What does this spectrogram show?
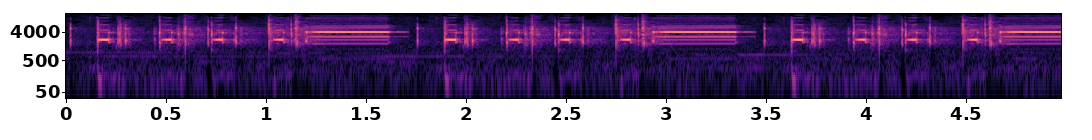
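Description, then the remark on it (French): Rapid electronic beeps from the buttons of an electronic keypad securing the lock of a café's hidden back door, pressed in quick clusters with short pauses between as someone tries to enter the code, clear, with no voices. “Ce bruit correspondait aux touches du clavier électronique qui sécurisait la serrure de la porte dérobée.”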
